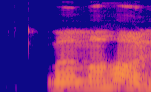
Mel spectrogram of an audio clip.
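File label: "memohon", Malay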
